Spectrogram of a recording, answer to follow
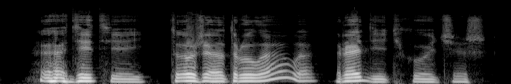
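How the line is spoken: Unseen guest laughing. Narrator (Russian): Невидимый гость засмеялся

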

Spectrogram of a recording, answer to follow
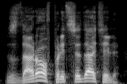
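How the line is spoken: Barking newcomer. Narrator (Russian): гаркнул новоприбывший

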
